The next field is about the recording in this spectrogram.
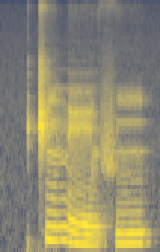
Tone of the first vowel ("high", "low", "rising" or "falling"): high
